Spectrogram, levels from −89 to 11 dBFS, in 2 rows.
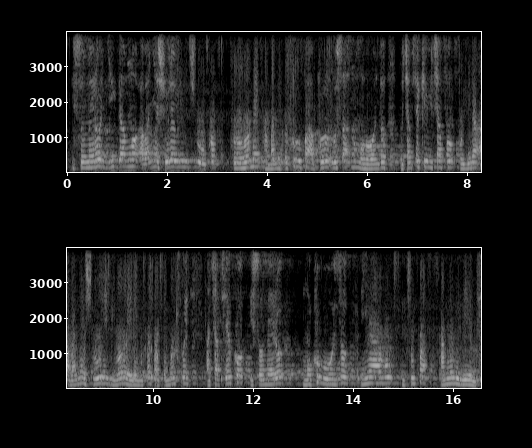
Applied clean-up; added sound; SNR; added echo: neural separator model SepFormer DNS4.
